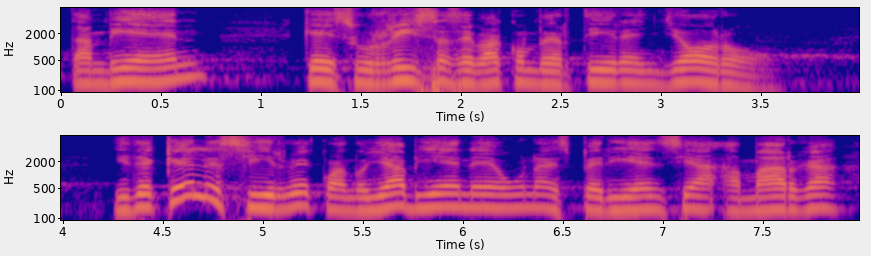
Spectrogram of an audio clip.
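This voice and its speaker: Slow preacher in a reverberant hall. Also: male voice, on the high side, fairly even intonation, warm tone. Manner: rhetorical, repeats phrases and asks "right?". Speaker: lay preacher. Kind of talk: sermon. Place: church during Sunday service.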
